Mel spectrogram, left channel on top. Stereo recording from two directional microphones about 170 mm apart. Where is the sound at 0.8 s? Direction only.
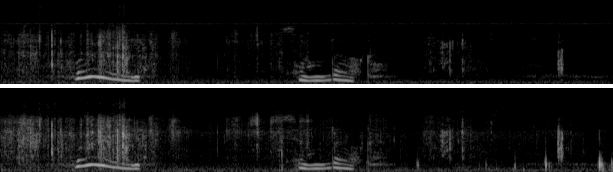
15° left (ahead or behind).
